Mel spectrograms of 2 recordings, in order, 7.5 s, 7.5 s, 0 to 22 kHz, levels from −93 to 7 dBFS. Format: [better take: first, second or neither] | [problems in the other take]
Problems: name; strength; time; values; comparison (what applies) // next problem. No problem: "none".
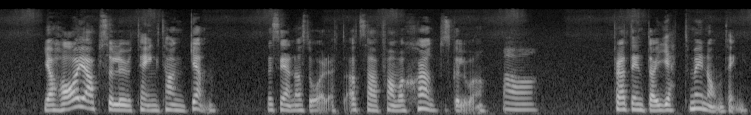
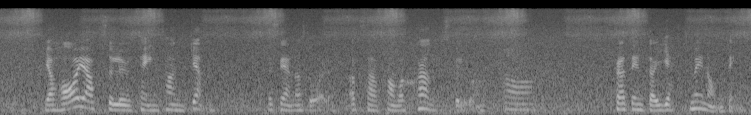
first | hiss; loud; throughout; 2 dB below the speech; faint in the first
